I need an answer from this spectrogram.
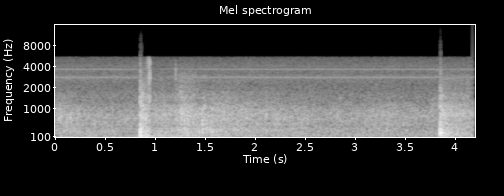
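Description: Two sharp bangs of distant fireworks, about three seconds apart, over a steady background hiss.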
